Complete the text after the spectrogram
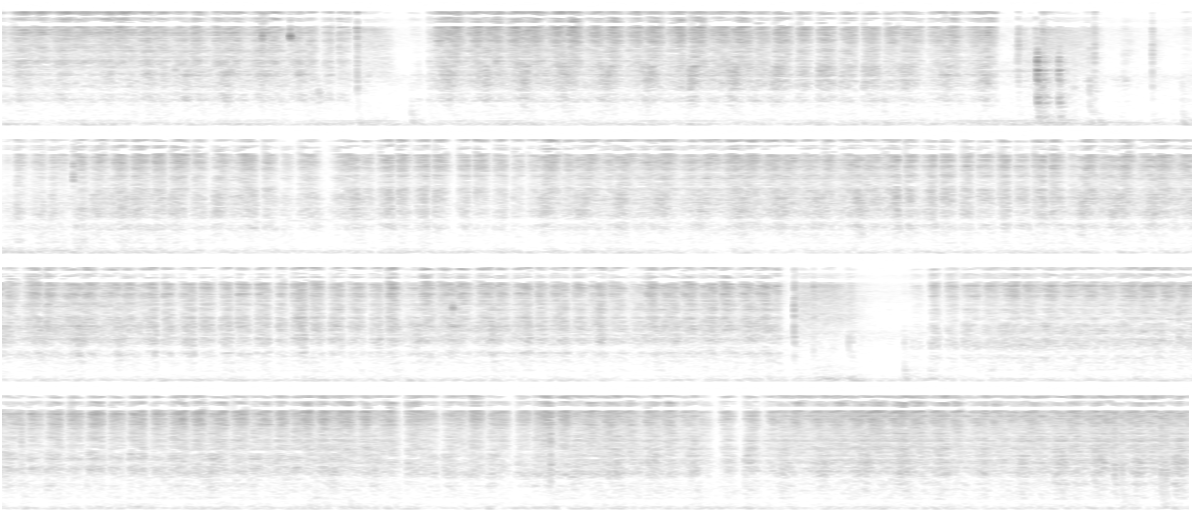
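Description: A coloured pencil scratches softly across paper.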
